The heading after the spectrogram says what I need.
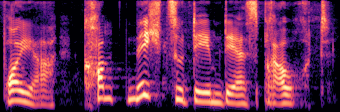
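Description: A woman's voice: unhurried, darkish tone. A fussy, scolding little hedgehog, as a woman reading a story puts him on. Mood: agitated. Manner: high, agitated and scolding. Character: fussy anxious male hedgehog, small and scolding.

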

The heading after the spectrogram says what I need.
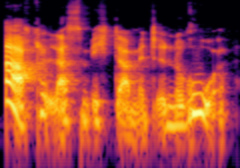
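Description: A woman voicing a harsh, bossy noblewoman with a hoarse growl, snapping her words out rudely in an audiobook. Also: mid-range voice, big pitch swings, fairly bright tone, pitched above the performer's own voice, heavily acted. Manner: snappish, rude, drawn-out words. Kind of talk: audiobook character voice.

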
